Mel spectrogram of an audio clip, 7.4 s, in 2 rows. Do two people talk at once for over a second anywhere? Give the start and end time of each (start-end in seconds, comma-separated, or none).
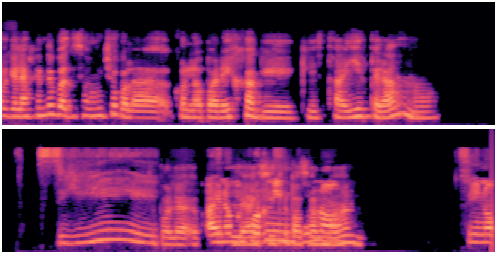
4.8-6.4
